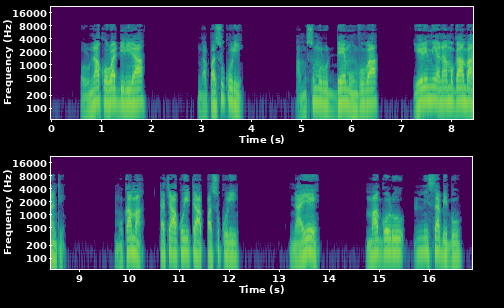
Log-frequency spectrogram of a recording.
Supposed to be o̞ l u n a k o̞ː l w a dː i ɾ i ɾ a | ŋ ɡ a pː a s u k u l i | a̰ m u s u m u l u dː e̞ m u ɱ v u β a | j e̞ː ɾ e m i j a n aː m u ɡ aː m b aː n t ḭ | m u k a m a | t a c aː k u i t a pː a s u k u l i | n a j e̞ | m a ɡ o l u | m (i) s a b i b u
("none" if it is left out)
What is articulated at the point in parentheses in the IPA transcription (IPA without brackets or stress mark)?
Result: i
